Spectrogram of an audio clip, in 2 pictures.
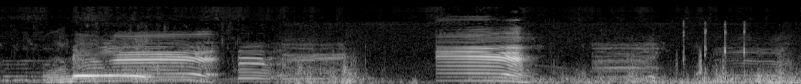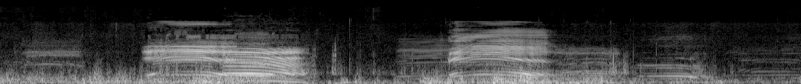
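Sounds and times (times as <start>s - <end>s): cow mooing: 0.0s - 3.6s, 4.4s - 6.6s, 9.4s - 11.1s, 12.0s - 16.0s
faint moos of other cows: 12.0s - 16.0s.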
